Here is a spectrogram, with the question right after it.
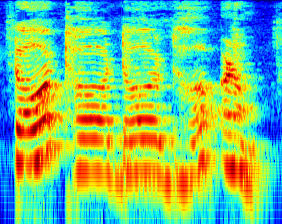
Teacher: ट जो तालु से थोड़ा आगे वाला हिस्सा है वहां पर मूर्धा है, इसे मूर्धन्य भी बोला जाता है, क्योंकि जब हमारी जीभ इनके उच्चारण में थोड़ा मुड़ती है इसलिए इसे मूर्धा या मूर्धन्य बोला जाता है, इन वर्णों को भी। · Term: ट वर्ग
